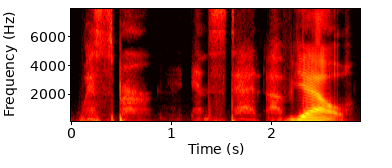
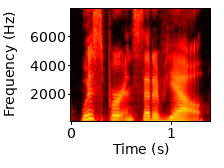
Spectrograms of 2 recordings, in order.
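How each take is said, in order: First: It is said in a whisper. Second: It is said in a normal voice.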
